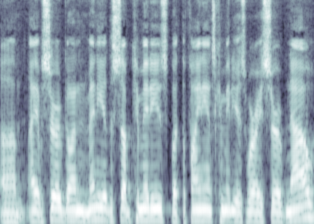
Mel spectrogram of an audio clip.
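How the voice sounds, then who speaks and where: In an American accent, a man talks with an ordinary speaking voice at a fairly quick pace, with fairly even intonation and very even loudness. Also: medium pitch for a man. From Massachusetts. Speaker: city council candidate. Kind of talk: debate opening statement. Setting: stage with audience.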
